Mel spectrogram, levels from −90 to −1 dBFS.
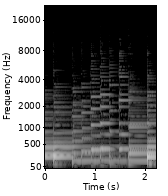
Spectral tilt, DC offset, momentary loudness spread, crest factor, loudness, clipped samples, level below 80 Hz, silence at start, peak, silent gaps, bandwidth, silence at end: -8 dB/octave; under 0.1%; 8 LU; 16 dB; -35 LUFS; under 0.1%; -70 dBFS; 0 s; -16 dBFS; none; 8.4 kHz; 0 s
